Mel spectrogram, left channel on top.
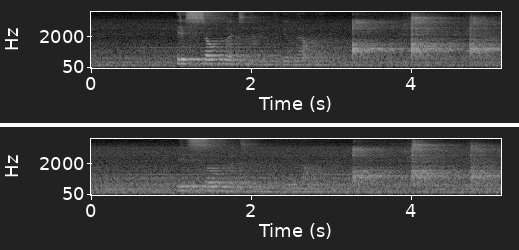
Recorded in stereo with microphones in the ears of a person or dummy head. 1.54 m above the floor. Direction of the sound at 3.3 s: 35° left (ahead or behind).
